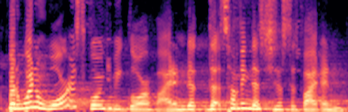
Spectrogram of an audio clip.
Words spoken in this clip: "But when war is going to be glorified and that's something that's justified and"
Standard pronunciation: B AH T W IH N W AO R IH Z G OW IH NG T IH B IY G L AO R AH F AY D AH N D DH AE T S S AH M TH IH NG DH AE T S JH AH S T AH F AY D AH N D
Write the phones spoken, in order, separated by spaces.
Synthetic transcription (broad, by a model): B AH T W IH N W AO R IH Z G OW IH NG T IH B IY G L AO R AH F AY D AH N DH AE T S S AH M TH IH NG DH AE T S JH AH S T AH F AY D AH N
